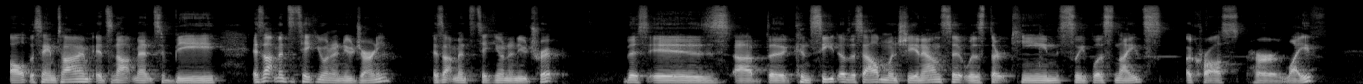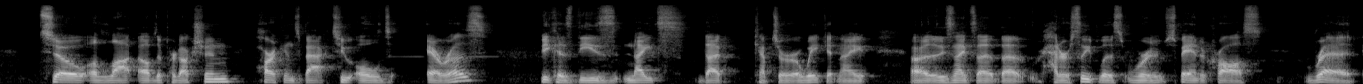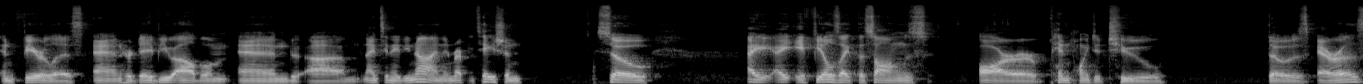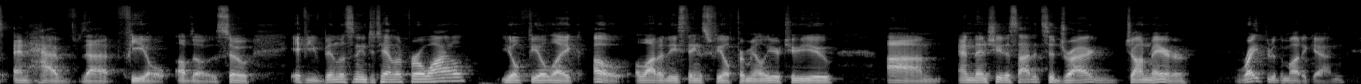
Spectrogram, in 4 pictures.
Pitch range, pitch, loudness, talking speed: 85-105 Hz, 95 Hz, -23 LUFS, 165 wpm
